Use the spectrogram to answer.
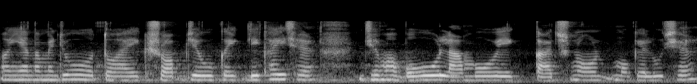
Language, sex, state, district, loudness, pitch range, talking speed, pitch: Gujarati, female, Gujarat, Valsad, -17 LUFS, 190-215 Hz, 155 wpm, 205 Hz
